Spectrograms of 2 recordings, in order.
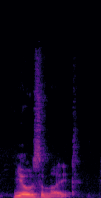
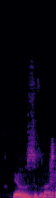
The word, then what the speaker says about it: Yosemite: Uh, and uh, once again, I believe it's pronounced Yosemite. Yosemite.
